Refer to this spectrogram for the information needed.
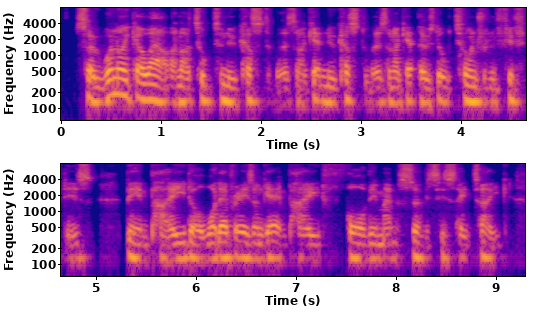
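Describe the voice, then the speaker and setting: A man speaks at a very fast pace in a medium pitch. His voice is somewhat breathy, with fairly even intonation. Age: 60s. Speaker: retired police sergeant. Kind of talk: podcast interview.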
